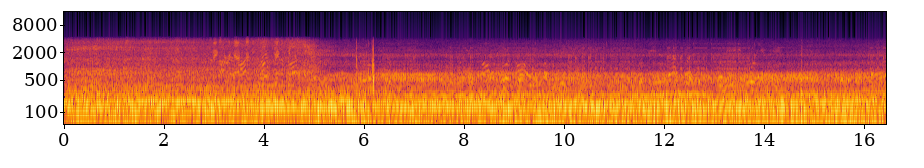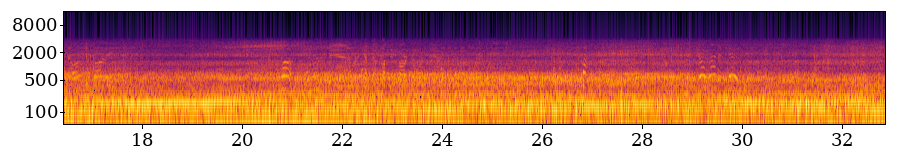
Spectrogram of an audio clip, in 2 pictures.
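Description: Several enduro race cars' engines running without pause on a dirt oval, the engine pitch drifting up and down as cars pass, with voices mixed in.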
